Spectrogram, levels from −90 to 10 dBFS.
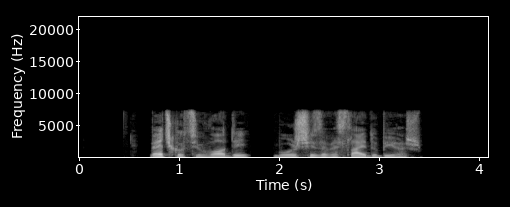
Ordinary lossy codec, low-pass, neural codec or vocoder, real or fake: none; 7.2 kHz; none; real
